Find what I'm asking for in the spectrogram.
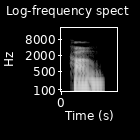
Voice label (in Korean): "강", Korean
